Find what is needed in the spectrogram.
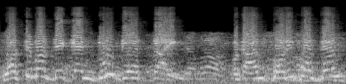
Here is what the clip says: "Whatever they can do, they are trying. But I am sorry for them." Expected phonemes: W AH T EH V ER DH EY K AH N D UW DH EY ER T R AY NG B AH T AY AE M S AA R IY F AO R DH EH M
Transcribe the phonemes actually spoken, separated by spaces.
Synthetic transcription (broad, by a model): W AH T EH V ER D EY K AH N D UW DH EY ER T AY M B AH T AY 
